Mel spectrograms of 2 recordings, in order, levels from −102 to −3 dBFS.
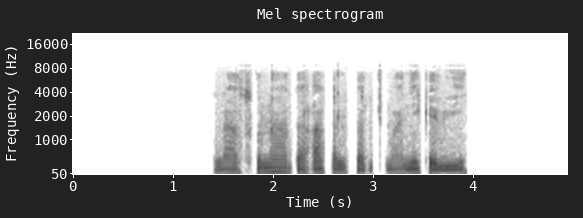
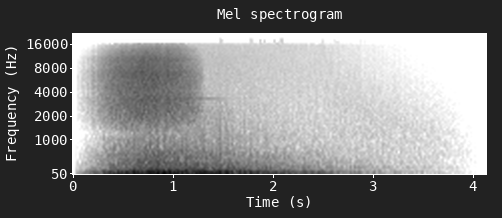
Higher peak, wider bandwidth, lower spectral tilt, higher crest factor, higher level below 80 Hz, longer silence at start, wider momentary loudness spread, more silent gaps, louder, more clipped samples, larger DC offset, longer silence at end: second, -22 dBFS vs -2 dBFS; second, 8.8 kHz vs 16 kHz; first, -6.5 dB/octave vs -3.5 dB/octave; about the same, 20 dB vs 20 dB; second, -66 dBFS vs -22 dBFS; first, 1.4 s vs 0.2 s; second, 8 LU vs 19 LU; first, 2.52-2.57 s, 2.75-2.82 s, 3.00-3.04 s vs none; second, -40 LUFS vs -20 LUFS; neither; neither; second, 1 s vs 1.65 s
